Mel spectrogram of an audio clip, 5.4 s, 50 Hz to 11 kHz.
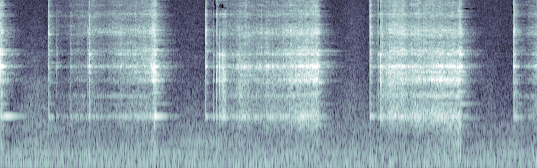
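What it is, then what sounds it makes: Stainless steel insulated bottle. A stainless steel Hydro Flask insulated water bottle is tapped and scratched, giving short, clinky metallic taps between longer, bright, raspy scratching passes. A faint ring sits around 3.3 kHz, with almost no low end, and the bursts stop and start at an uneven pace.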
